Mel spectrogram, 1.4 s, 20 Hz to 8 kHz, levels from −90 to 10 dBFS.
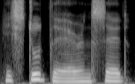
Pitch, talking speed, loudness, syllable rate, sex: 145 Hz, 220 wpm, -17 LUFS, 5.0 syllables/s, male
